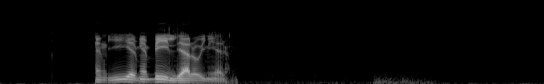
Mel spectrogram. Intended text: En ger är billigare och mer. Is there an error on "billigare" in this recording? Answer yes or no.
no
